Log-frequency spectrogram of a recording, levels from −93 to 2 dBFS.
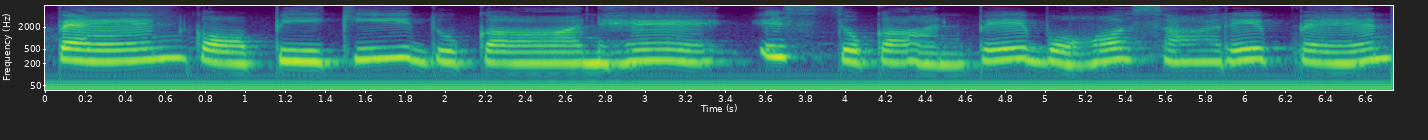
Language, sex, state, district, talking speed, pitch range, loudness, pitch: Hindi, female, Madhya Pradesh, Bhopal, 105 wpm, 220-260 Hz, -17 LUFS, 235 Hz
